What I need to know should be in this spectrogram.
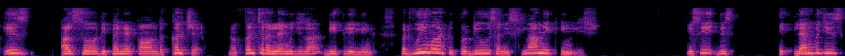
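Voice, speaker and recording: A man speaking off the cuff about religious education, pausing often, restarting his sentences and adding Arabic honorific phrases. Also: a little high, a little mellow. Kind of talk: unscripted talk on teaching.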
